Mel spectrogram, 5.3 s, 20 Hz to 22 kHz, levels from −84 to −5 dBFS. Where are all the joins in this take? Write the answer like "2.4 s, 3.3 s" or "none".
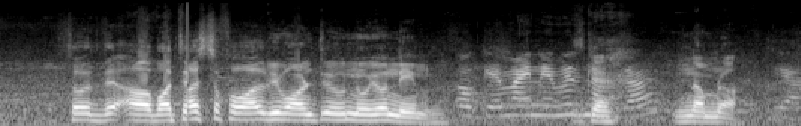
1.3 s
